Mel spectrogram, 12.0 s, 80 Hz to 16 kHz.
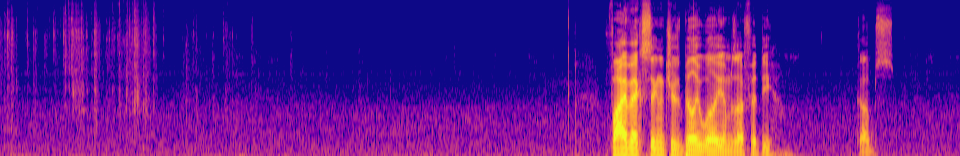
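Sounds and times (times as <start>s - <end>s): foil wrapper tearing and crinkling: 0.0s - 3.8s.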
